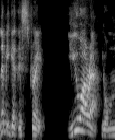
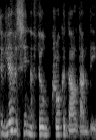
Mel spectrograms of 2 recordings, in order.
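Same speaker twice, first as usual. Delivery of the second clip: put-on South African accent; 5 dB quieter than usual. Retelling what a South African therapist asked, in a South African accent. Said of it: "And I'll stop the accent now".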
